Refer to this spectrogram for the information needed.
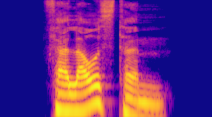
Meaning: strong dative masculine/neuter singular of verlaust
- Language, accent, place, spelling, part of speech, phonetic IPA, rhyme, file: German, Germany, Berlin, verlaustem, adjective, [fɛɐ̯ˈlaʊ̯stəm], -aʊ̯stəm, De-verlaustem.ogg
